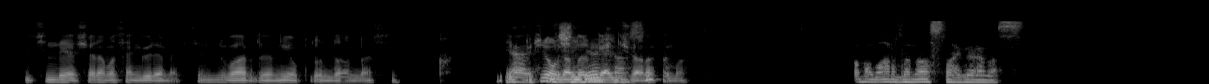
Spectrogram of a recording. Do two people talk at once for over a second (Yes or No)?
Yes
